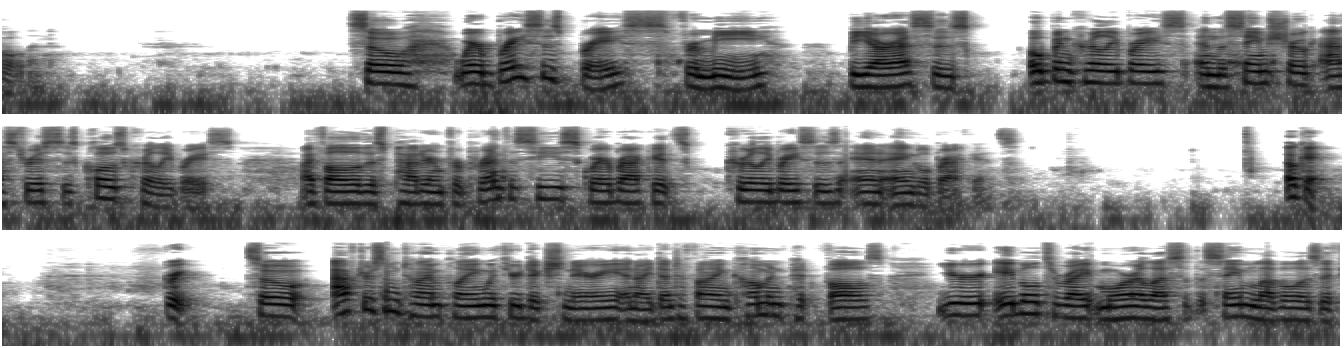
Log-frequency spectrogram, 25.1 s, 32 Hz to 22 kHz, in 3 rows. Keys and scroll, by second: 15.0-15.8 typing.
